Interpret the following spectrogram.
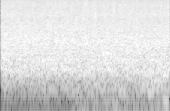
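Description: Faint, steady rain, an even hiss with no separate drops or other events.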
